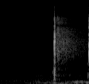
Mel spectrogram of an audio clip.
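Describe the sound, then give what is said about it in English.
A sharp, bright hand clap cracks out of near silence and rings off briefly, followed moments later by a second, slightly softer snap at the very end. No one speaks. “One clap.”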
